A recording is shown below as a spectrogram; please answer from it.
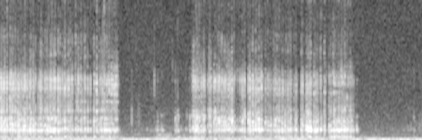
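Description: Long nails scratch across a purple silicone body scrubber with bristles, making a dense, bristly scraping with a bright edge. The scratching comes in bursts, briefly quieter around the two-second mark and near the end, over a steady low hum.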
